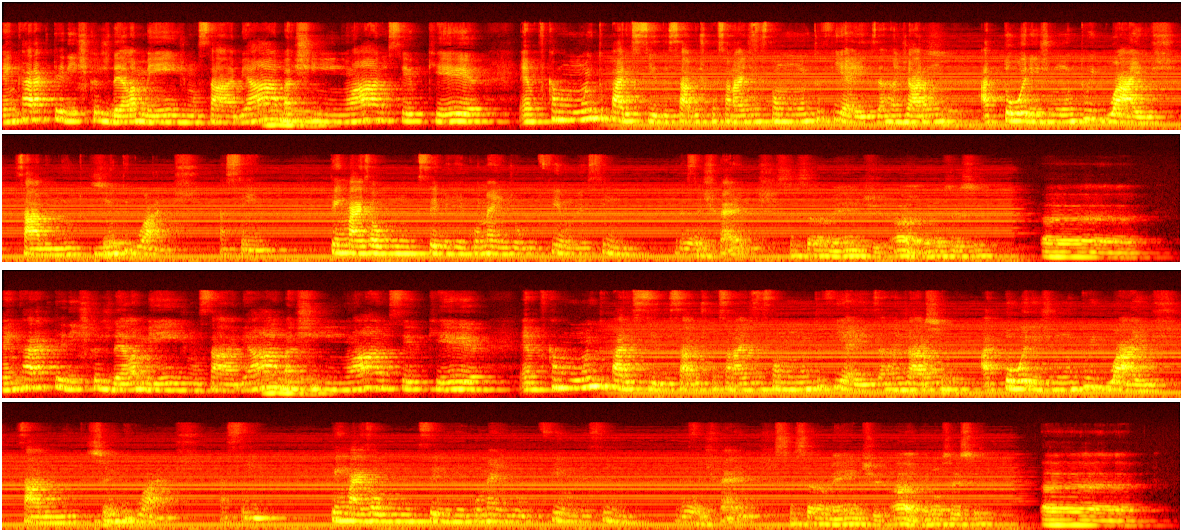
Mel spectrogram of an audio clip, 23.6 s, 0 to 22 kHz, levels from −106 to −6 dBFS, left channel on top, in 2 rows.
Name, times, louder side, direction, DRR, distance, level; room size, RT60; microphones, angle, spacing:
voice 1, 0.0-11.7 12.0-14.5 15.1-18.1 18.5-19.6, left 2 dB, 65° left, 5 dB, 0.9 m, -29 dB
voice 2, 2.6-3.2 9.2-9.7 12.7-13.1 18.6-18.9 19.5-21.7 22.2-23.1, right 1 dB, 75° right, 2 dB, 1.2 m, -33 dB
sound 1, 5.8-21.9, equal, 10° left, 2.8 m, -41 dB
10.5 x 4.1 x 3.1 m, 0.81 s
head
